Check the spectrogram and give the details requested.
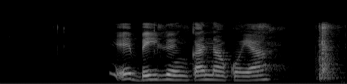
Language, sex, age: Tswana, female, 31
